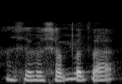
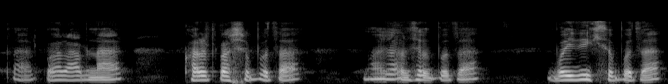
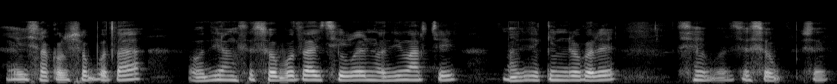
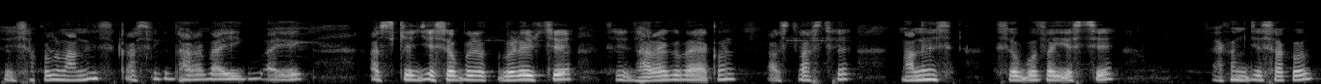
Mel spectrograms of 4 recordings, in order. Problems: background sounds at intervals, background conversations at intervals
